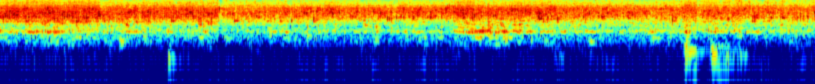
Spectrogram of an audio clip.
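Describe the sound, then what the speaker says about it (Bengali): Chicken pieces fry in hot oil seasoned with whole cumin, giving a steady, close sizzle and crackle throughout, with a few louder spits and stirring sounds near the end and no voices. "এবার আমি চিকেনের পিসগুলোর মধ্যে ফ্রাই করবো।"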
